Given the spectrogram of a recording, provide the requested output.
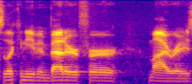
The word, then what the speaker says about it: Miyares: But more votes just came in, and it's looking even better for Myrays. Am I pronouncing that right? Jason Myrays? Mieres? I think it's Miyares. Miyares.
